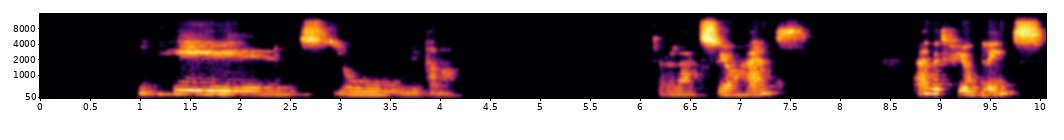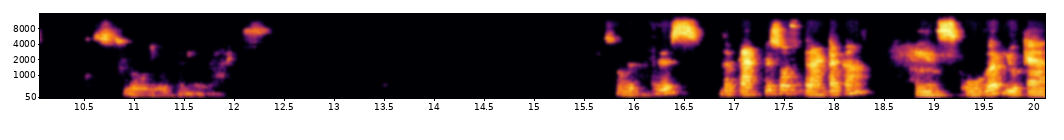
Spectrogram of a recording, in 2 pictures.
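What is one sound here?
A young woman speaks calmly into a nearby microphone, with pauses.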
